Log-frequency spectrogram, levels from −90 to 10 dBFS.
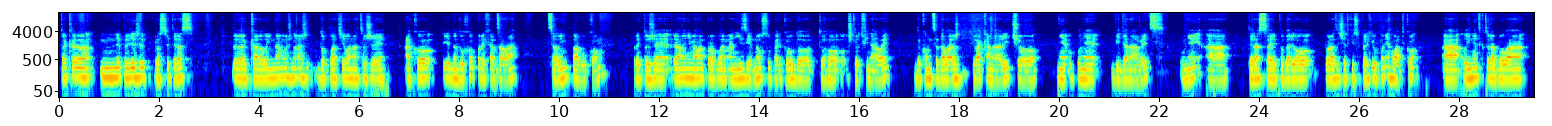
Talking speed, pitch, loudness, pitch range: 115 wpm, 125 Hz, -25 LUFS, 120-135 Hz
